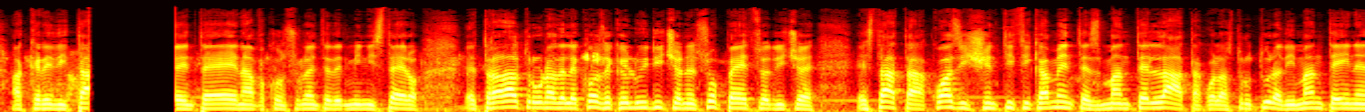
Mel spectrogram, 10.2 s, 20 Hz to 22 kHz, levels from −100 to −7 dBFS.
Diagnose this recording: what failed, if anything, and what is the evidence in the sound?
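Audio dropout to silence from 0.67 s to 1.32 s: the sound stops in mid-flow and the track holds silence for about 0.65 s, with no room tone or noise floor underneath, then resumes just as abruptly. The stage is the input path ahead of the recorder, most likely a momentary loss of the source, such as a disconnected device, a failed link or a brief mute, while the recorder kept writing silence. Whatever sounded during that gap was never captured.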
